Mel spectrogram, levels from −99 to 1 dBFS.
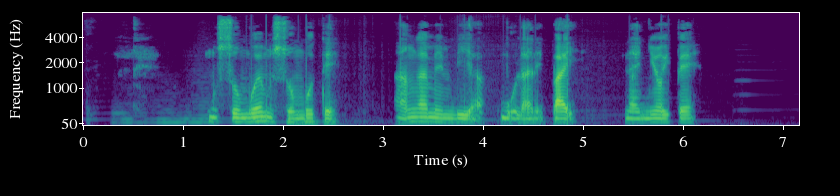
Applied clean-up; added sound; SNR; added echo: neural mask model RNNoise.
